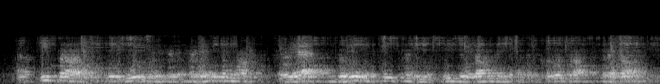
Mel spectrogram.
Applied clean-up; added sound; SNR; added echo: neural separator model SepFormer DNS4.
